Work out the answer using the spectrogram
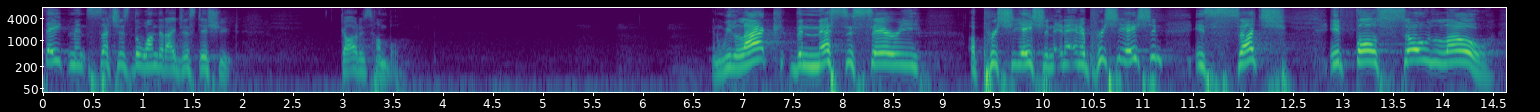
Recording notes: at the Deeper Conference hosted by Home Church in Long Island, NY.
